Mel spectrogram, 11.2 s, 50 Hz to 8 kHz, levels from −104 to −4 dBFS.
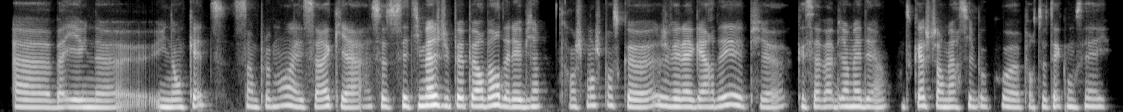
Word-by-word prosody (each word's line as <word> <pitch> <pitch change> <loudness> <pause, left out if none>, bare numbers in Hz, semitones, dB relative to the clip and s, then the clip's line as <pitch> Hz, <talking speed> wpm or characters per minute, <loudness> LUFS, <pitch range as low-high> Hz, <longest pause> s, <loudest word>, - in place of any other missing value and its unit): heu, 185 -2 0
bah, 185 +1 -2
il 195 - -2
y - - +2
a - - +3
une 185 0 0 0.3
une 190 -1 +2
enquête, 220 +6 -3
simplement 205 +3 -3
et 195 -3 0
c'est 185 +1 -3
vrai 205 +3 +2
qu'il 200 - -1
y - - 0
a 185 +3 -4
ce 210 -1 0
cette 200 +1 0
image 230 +2 +9
du 220 -1 0
paperboard, 220 +1 +4
elle 200 - +2
est 195 -1 +4
bien. 205 +2 -1 0.2
Franchement, 205 +2 -4
je 235 - -8
pense 230 -2 -4
que 200 +2 -1
je 225 - +1
vais 205 -1 +3
la 200 0 +2
garder 195 +3 0
et - - +1
puis 205 -1 -8
heu, 190 +5 -5
que 215 - -2
ça 200 +2 -1
va 200 +1 -3
bien 205 +2 0
m'aider, 205 -1 +2
hein. 190 +2 -4
En - - -6
tout 195 - -13
cas, 220 - +2
je 215 - -5
te - - -1
remercie 195 +1 -1
beaucoup, 205 0 -5
heu, 185 -1 -2
pour 180 0 -8
tous 200 - -3
tes 210 +2 -3
conseils. 205 0 -3
200 Hz, 280 wpm, -20 LUFS, 190-215 Hz, 0.3 s, image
